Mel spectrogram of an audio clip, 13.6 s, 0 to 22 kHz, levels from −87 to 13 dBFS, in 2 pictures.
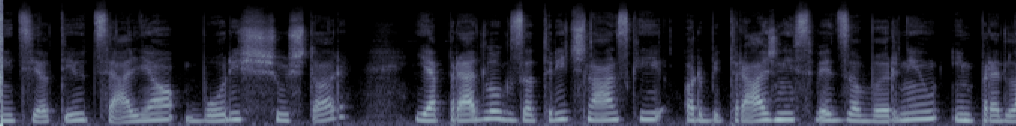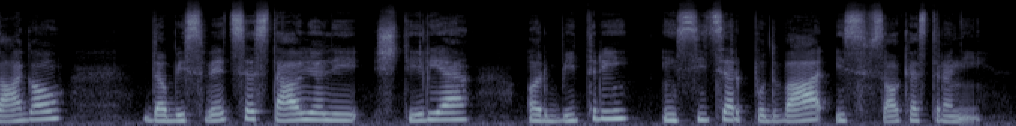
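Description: At 0.00 s the speech opens with a file tags played as audio fault. A block of text metadata was decoded as sample data, giving a very brief, loud rasp with hard edges, offset to one side because text bytes sit unevenly around zero.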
